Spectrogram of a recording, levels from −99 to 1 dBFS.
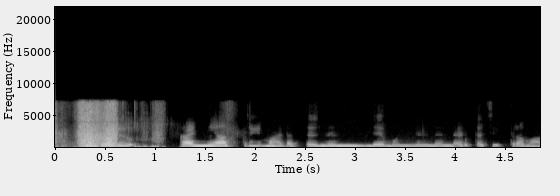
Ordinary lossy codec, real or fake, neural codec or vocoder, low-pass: none; real; none; 7.2 kHz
